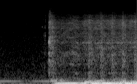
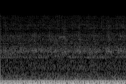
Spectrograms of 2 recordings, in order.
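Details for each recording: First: 2000 Camaro 3.8L V6 after reinstall, oil overfilled to 8.5 quarts, plug wires and PCM fuse back in: steady even starter crank about two seconds without firing to build oil pressure, which then reached 60; normal cranking. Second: Reinstalled 2000 Camaro 3.8L V6 at idle: steady low idle with fast light tapping; owner rules out lifter tick since it fades at high RPM with good oil pressure, suspects a damaged front crank pulley; not confirmed.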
